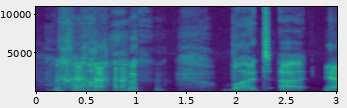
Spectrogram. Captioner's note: laughter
